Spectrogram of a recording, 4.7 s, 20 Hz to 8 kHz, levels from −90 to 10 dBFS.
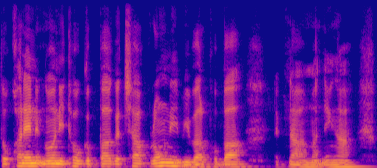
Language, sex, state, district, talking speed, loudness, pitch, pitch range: Garo, male, Meghalaya, South Garo Hills, 100 wpm, -18 LUFS, 115 Hz, 105-125 Hz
